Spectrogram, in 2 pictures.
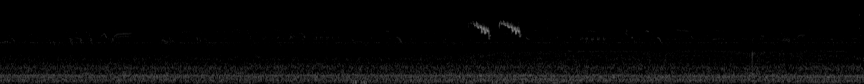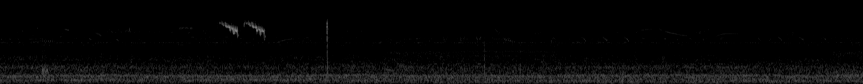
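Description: Open-field ambience, a steady low hiss, broken twice by a bird calling, each call a pair of quick, high, falling notes, about 5 and 11 seconds in.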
